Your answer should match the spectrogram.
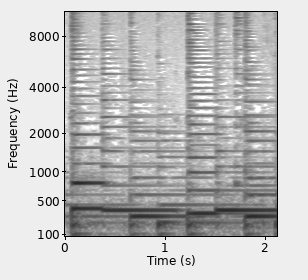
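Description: Nylon-string classical guitar fingerpicked in a steady picking pattern on a D chord. Single notes are plucked in even eighth notes and each is left ringing over the others.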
